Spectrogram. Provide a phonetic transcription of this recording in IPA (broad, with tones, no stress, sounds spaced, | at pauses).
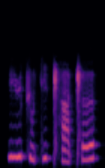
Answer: j y˦˥ t͡ʃ u˧˩ c i˦˥ ǁʰ a˧˩ ǁ ə˦˥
